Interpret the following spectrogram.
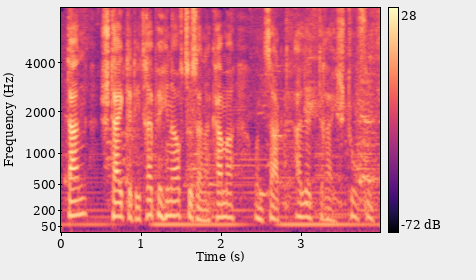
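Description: A man's voice: mid-range voice, a little fast, over music. A man narrating a literary radio play in a scripted, storytelling style.

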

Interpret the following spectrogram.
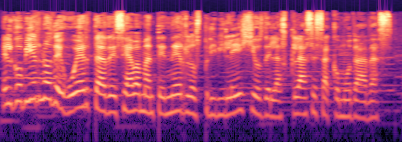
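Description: A woman's voice: on the low side, normal speed, music in the background. A woman reading scripted documentary narration for radio.

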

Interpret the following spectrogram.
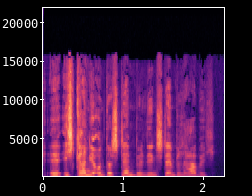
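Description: A pert young woman in charge of an office. She is brisk, self-assured and officious, in German radio drama with a close, dry studio sound. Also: a little high, sing-song, dry recording. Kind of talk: German radio play acting.

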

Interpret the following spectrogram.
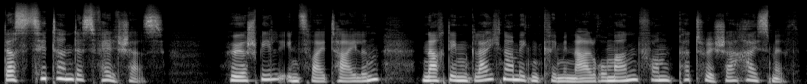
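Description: A woman announces a radio play from a script. Her voice is mellow and slow, with a neutral, measured delivery. The studio sound is very dry and close. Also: fairly low pitch, animated, dry recording. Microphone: close studio microphone.

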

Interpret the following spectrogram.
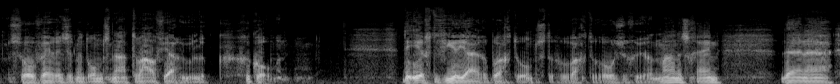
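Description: Gravelly, very deep sardonic husband. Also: male voice, no room sound, heavily acted. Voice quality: gravelly, husky. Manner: dry, ironic, measured narration with mock affection. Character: scheming, sardonic husband weary of his marriage, narrating. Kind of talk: radio drama monologue.

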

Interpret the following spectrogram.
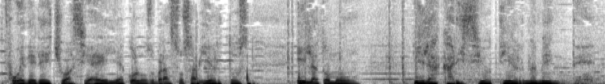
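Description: A man narrating a literary radio drama as a storyteller, with dramatic pauses and emphasis. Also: mid-range voice. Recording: music behind the voice.

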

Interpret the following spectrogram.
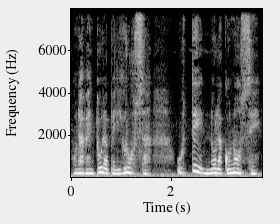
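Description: A woman playing a timid, dreamy male clerk in a radio theatre reading, hesitant and anxious, with a husky, breathy voice and an accent from Spain. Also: medium pitch, steady tone, unhurried, warm tone. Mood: dreamy dread. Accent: Spanish (Spain). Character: timid, dreamy male bank clerk afraid of real love.

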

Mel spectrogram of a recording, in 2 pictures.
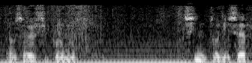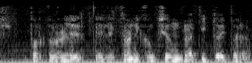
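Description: A Mexican man hosts a radio show in a low-pitched voice. He speaks slowly and haltingly, feeling his way through unscripted remarks. The sound is dull and lo-fi. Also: background noise. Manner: halting, hesitant, repeating words. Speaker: radio host. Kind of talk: unscripted radio talk introducing music.

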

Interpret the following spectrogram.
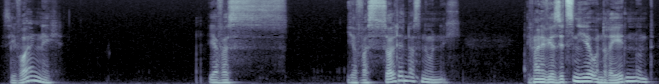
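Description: An actor playing a skeptical, irritable young husband in a German radio play, halting, blunt and defensive in his delivery. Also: lowish voice, animated, mellow. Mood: baffled. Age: young adult.

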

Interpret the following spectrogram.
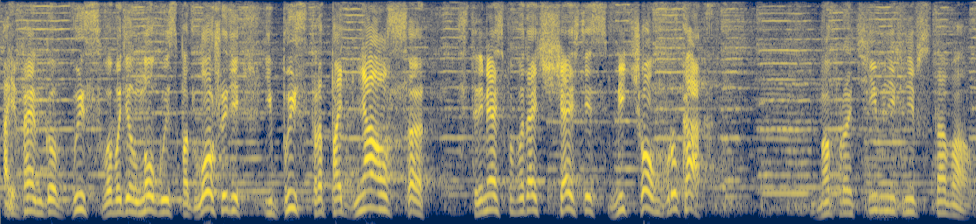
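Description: A man's voice: a little high, moderate pace. A man narrating an audio drama as dramatic scripted storytelling, with long reverb and music behind him.

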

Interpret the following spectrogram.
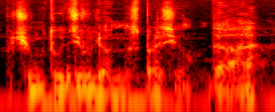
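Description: A man reading a first-person literary story as a radio play, in a measured, wry and bitter tone. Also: extremely low pitch, level tone, soft background music.

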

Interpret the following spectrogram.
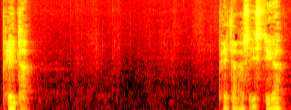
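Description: A man's voice: mid-range voice, slow pace, slightly rough. An actor playing a melancholy, pompous old man of letters in a German radio play, theatrical and muttering as he corrects himself. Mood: stunned grief. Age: older.

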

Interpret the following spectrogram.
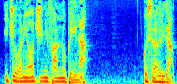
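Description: A man performing a comic stage monologue as a nostalgic, indignant old grandfather with a Roman accent, ranting in repetitions and halting pauses. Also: mid-range voice, gravelly, breathy edge, voice pushed down. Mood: nostalgic, rueful. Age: older. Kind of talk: theatrical comic monologue reading.

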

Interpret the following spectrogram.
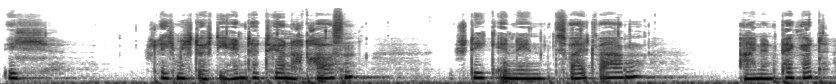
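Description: An actress in a radio drama playing a vengeful murderess who confesses her cruel deeds in a deliberate, chillingly controlled, sometimes half-whispered narration. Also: medium pitch, steady tone, breathy edge, heavily acted. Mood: stealthy, tense. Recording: long reverberant tail on the voice.

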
